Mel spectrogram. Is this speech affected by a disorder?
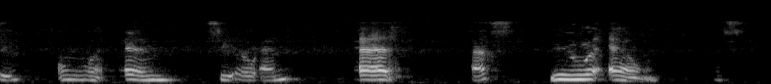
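Yes: cerebral palsy; present from birth.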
